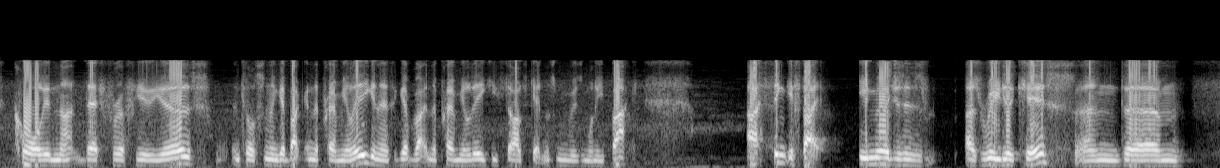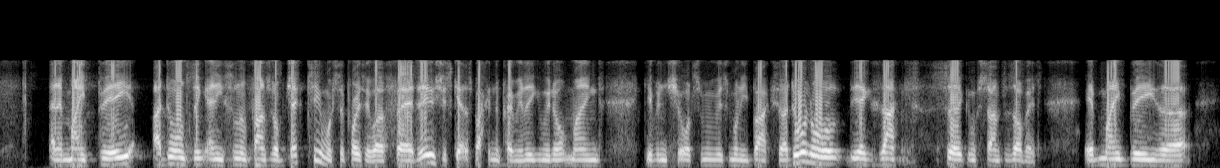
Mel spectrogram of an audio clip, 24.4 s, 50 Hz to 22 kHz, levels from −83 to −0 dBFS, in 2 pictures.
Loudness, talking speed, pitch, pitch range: -13 LUFS, 245 wpm, 130 Hz, 125-140 Hz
